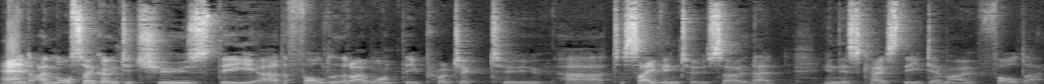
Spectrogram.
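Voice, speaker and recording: With an Australian accent, a man speaks at a moderate pace in a fairly low pitch, his tone bright and sharp, his intonation fairly even, with hardly any pauses. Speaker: product trainer. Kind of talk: tutorial. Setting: office. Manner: frequent fillers (um, uh).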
